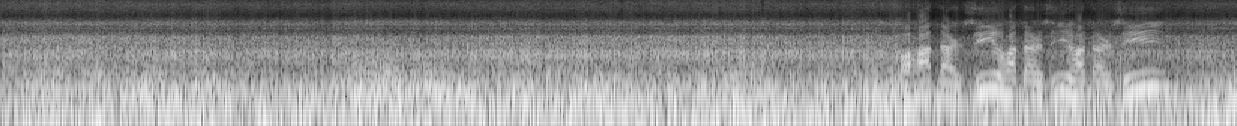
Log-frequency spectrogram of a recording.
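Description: A motorcycle engine hums steadily at cruising speed.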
